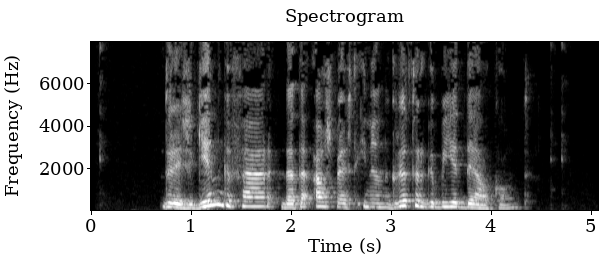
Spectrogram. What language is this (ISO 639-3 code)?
fry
